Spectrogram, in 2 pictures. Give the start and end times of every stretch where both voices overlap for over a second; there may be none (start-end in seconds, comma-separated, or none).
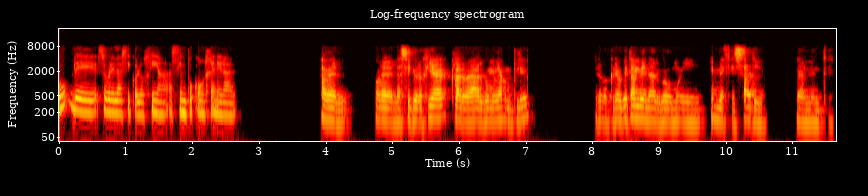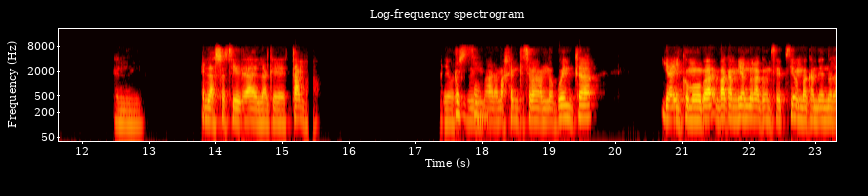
none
